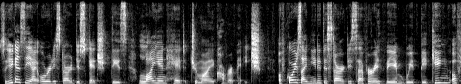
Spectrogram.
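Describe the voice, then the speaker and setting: Lively intonation at a moderate pace, with noticeable background noise. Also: woman. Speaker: bullet journal youtuber. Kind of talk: tutorial voiceover.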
